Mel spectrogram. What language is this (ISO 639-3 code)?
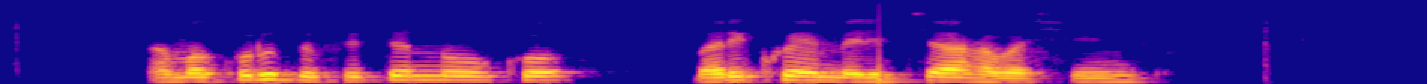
kin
